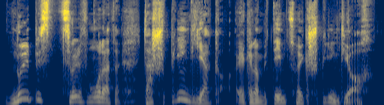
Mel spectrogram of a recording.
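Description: A man's voice: medium pitch, wildly swooping pitch, moderate pace, a bit bright, slightly rough, no echo, clean studio sound. A man chatting casually as a podcast co-host, joking sarcastically with crude slang. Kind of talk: casual chat, humorous banter.

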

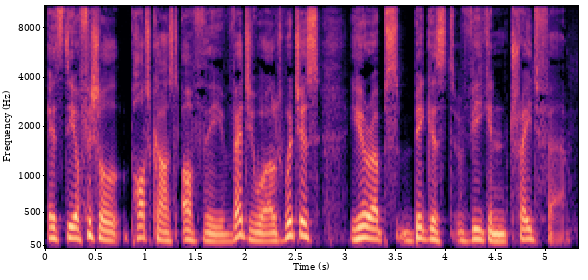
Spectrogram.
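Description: A man's voice: mid-range voice, normal speed, a little mellow, no room sound, studio quality. A man from Germany with a German accent, hosting a podcast in casual, rambling English full of fillers and self-corrections. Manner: rambling, self-deprecating, many fillers and restarts. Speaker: podcast host. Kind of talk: casual podcast intro monologue.

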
